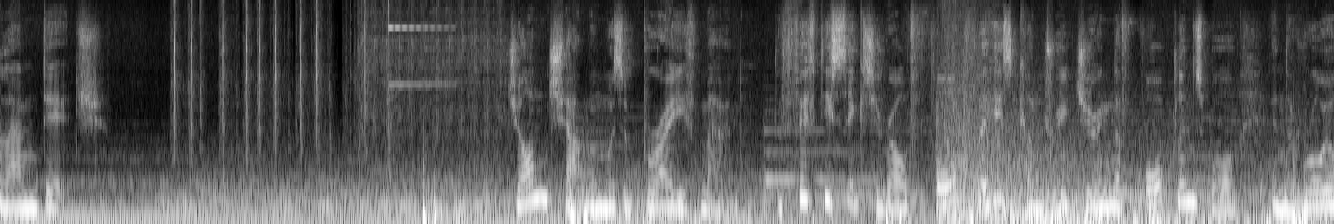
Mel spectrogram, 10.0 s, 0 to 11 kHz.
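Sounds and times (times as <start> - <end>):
typewriter keys clacking: 1.3 - 3.9
typewriter bell ring: 2.7 - 3.8.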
